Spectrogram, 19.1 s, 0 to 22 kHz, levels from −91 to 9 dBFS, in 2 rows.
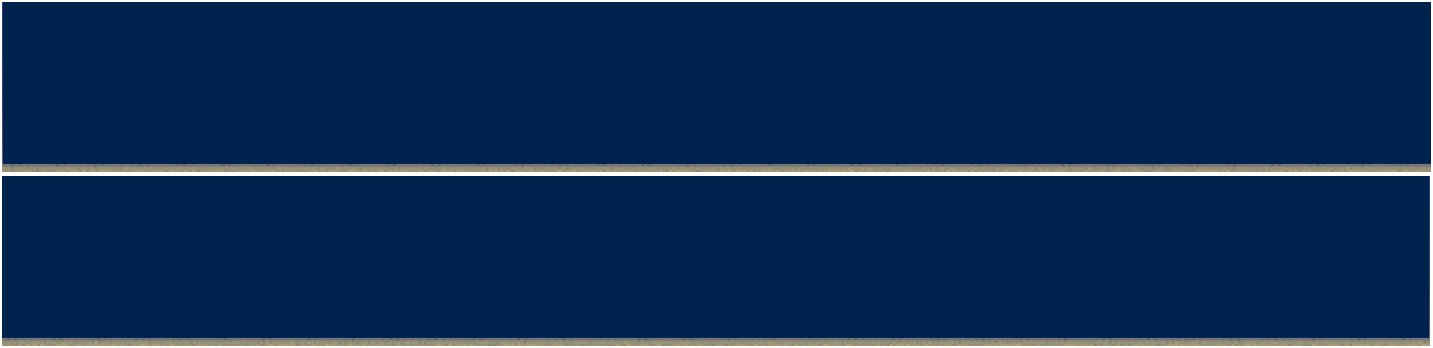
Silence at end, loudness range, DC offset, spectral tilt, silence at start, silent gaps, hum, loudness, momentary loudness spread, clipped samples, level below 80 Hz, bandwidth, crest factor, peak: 0 s; 0 LU; under 0.1%; -6.5 dB/octave; 0 s; none; none; -27 LUFS; 1 LU; under 0.1%; -58 dBFS; 1 kHz; 12 dB; -14 dBFS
